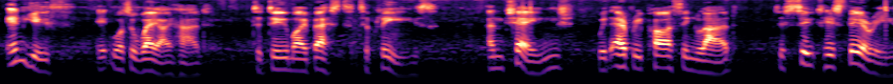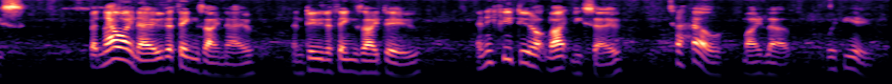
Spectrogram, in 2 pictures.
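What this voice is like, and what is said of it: Theatrical poetry-reading voice. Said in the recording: “my best poetry reading voice, which is world renowned”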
